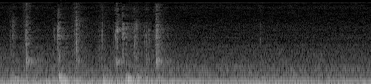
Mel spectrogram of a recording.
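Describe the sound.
Typing on a computer keyboard: a few quick, light keystrokes in an irregular rhythm, then fewer and fainter taps over a low steady hum.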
